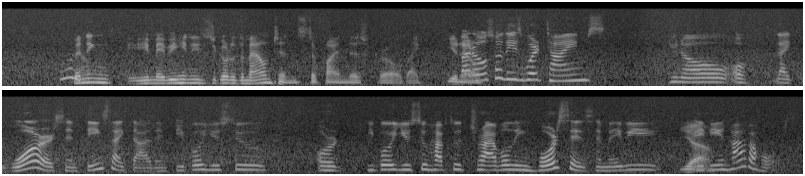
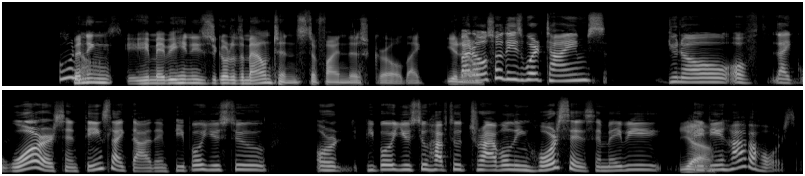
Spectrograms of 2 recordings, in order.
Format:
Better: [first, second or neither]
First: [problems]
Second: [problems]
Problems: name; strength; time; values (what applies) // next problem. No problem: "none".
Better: second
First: hiss; loud; throughout; 7 dB below the speech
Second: none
